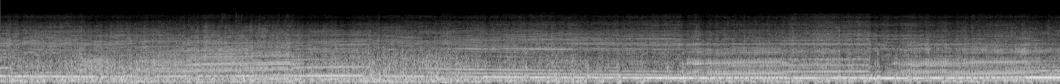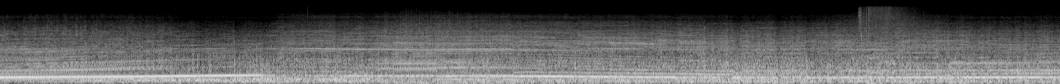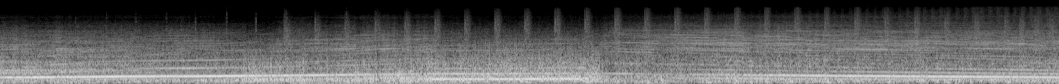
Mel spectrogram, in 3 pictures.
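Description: Yamaha R6's inline-four engine at high revs, its pitch rising and falling as the throttle is worked through the bends, with wind rush over it. Revs drop briefly a little before the end.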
